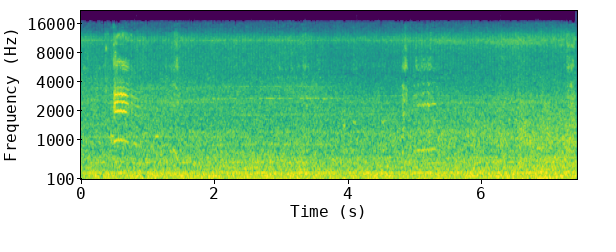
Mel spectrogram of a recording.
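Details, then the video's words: A two-year-old female black and white domestic cat chirps at birds on a calm afternoon, giving a few brief, clipped chirps spaced irregularly over several seconds against a steady low background rumble. "Black and white cat calling birds - chirping sound"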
